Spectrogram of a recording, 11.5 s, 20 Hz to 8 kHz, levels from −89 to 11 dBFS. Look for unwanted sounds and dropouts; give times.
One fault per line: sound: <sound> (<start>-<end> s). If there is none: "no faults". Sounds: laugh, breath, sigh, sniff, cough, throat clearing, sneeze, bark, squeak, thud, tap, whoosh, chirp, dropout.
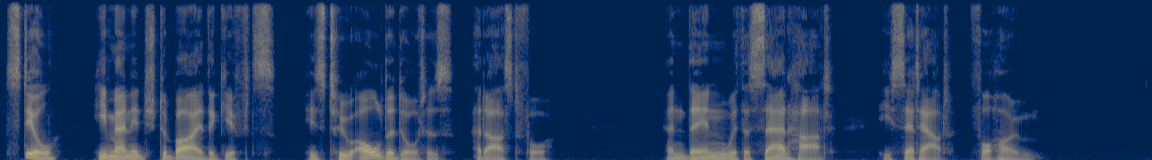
no faults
